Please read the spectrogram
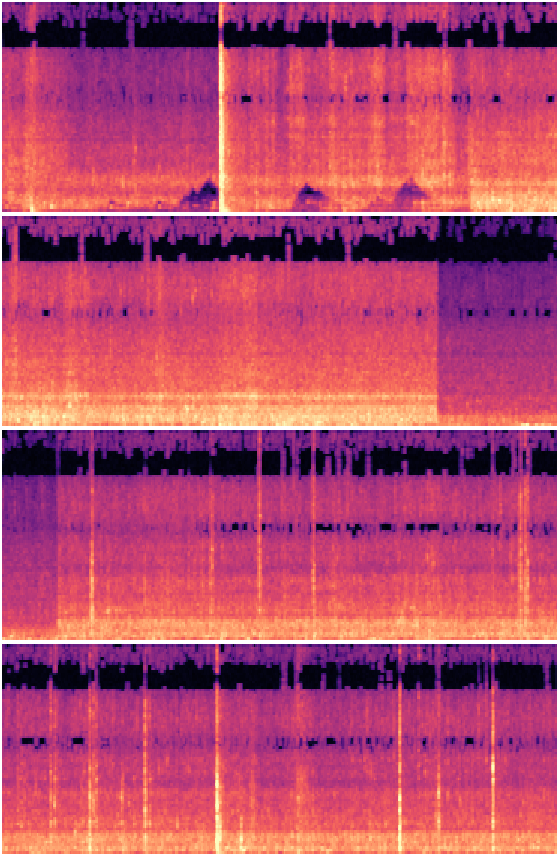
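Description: A shallow stream running over stones, a steady rushing hiss that comes in about six seconds in, with a few sharp clicks and knocks over it. Before that there is one loud, sharp snap about three seconds in.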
